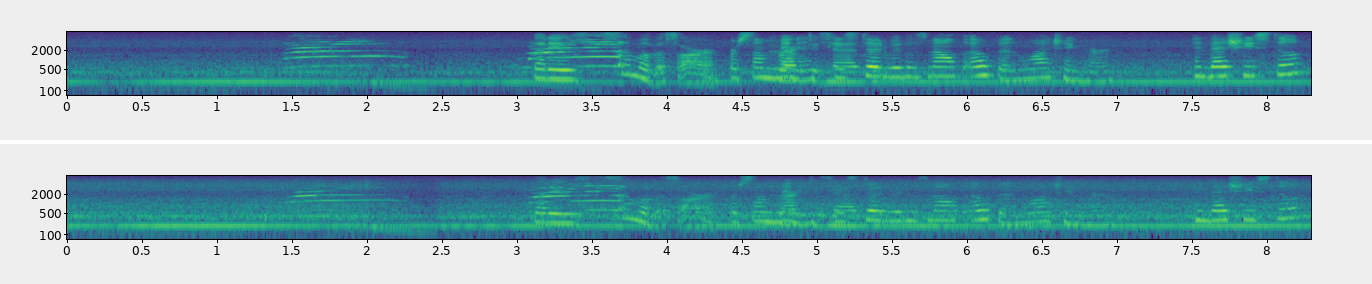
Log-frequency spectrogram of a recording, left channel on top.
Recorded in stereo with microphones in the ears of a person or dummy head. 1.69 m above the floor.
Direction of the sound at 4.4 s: 50° left (ahead or behind).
